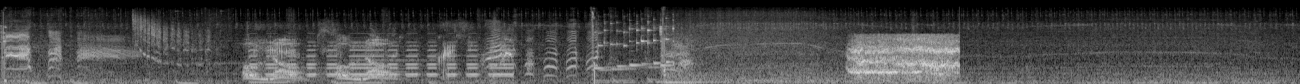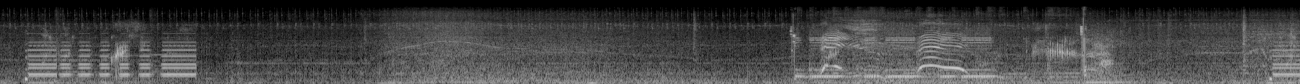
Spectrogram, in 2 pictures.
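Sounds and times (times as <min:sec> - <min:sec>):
vehicle horn honking: 0:02.4 - 0:05.2, 0:13.2 - 0:15.0, 0:20.9 - 0:23.7, 0:25.5 - 0:26.0.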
